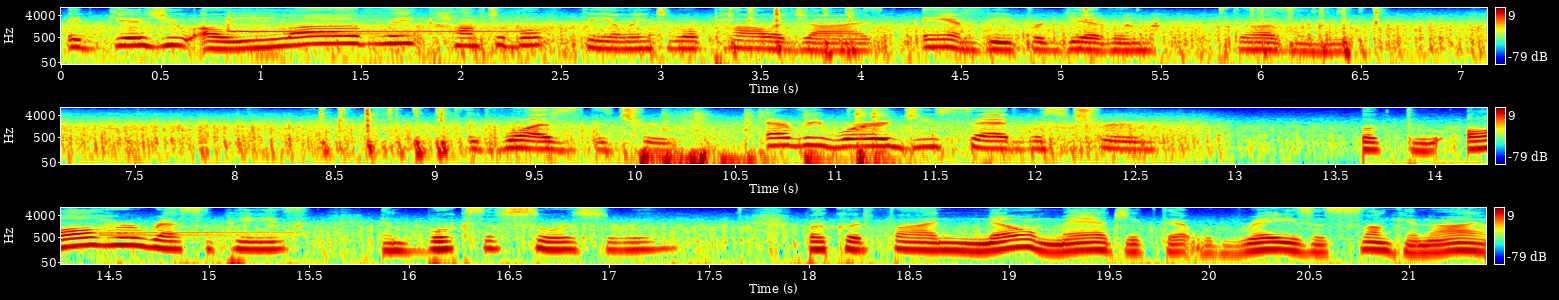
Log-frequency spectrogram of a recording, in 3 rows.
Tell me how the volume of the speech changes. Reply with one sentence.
The volume of the speech stays about the same.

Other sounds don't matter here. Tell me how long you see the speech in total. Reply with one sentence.
You can hear the speech for 18 seconds altogether.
